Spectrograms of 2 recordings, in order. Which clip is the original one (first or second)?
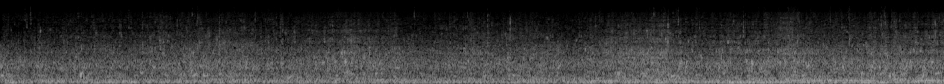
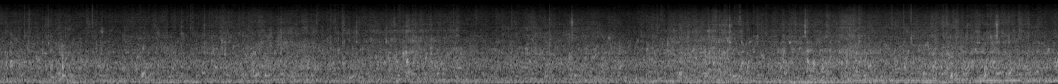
first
